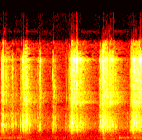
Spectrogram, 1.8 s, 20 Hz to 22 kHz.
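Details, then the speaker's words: WPL B24 RC truck gearbox, input pinion twisted by hand: each twist gives a short burst of loose, clattery ticking, a grinding sound showing huge gear backlash; owner fixes it with small 3 mm inner-diameter washers. "Ça grignote, ça veut dire qu'il y a un jeu. Écoutez, là je fais ça. Enfin, il y a un jeu énorme."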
